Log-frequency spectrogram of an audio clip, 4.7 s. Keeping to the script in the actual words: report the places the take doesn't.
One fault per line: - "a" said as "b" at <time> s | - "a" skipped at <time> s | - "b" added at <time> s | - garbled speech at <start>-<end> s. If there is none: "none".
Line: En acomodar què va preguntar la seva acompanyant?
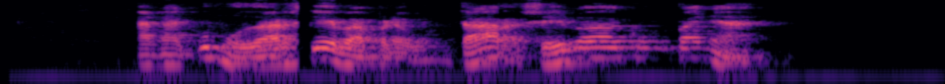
none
